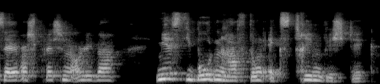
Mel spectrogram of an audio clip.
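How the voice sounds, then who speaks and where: A somewhat breathy woman at a moderate pace, with ordinary pitch variation. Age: 50s. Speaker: medium who draws portraits of the dead. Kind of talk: interview.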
